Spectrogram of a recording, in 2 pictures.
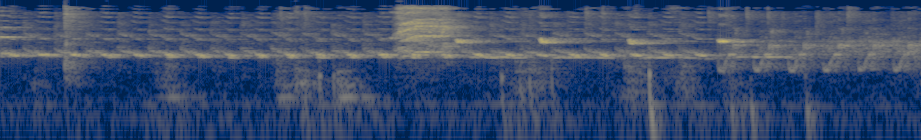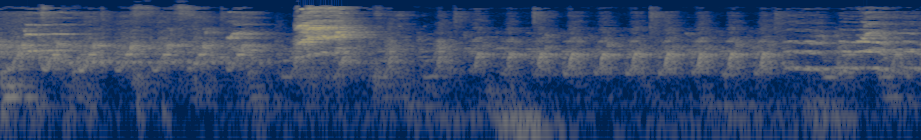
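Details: Caged Malinois Waterslager canary, bred for song, delivering a long rhythmic rolling trill that pulses about three times a second, with brief bright chirps and a sudden loud high burst midway.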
